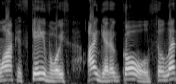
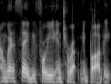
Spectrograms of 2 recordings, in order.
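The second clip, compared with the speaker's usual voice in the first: ordinary delivery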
